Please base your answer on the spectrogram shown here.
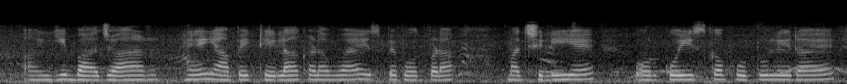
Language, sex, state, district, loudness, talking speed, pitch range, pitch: Hindi, female, Jharkhand, Jamtara, -26 LUFS, 150 wpm, 205-220 Hz, 215 Hz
